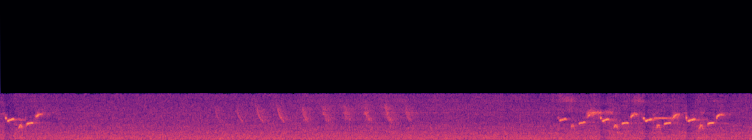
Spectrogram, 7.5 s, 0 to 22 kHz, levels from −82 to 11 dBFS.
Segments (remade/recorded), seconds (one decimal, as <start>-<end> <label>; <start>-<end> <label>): 0.0-0.8 remade; 0.8-2.9 recorded; 2.9-7.5 remade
